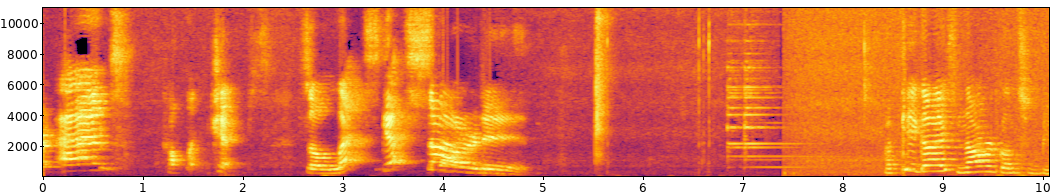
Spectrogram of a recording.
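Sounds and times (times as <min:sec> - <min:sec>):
bright bell chime: 0:06.8 - 0:07.7.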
